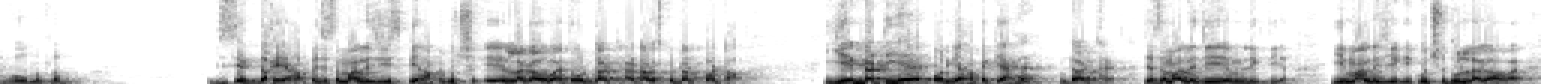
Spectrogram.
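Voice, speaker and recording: A young Indian man with a slightly high, somewhat mellow voice teaches an English vocabulary lesson at a board. He's chatty, quizzing his viewers and then answering the questions himself.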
